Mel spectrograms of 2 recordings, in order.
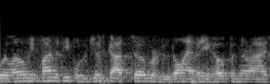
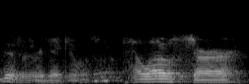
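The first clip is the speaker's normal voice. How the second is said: lower, softer, awkward "hello, sir"; sheepish prayer; 5 semitones lower, 5 dB quieter than usual. Retold or imitated. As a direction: mumble an embarrassed greeting to God. Awkward self-mocking prayer.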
